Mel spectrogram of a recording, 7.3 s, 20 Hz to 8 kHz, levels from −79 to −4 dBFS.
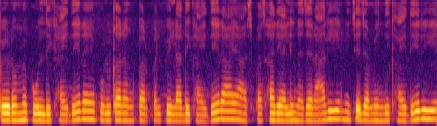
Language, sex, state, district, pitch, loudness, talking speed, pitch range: Hindi, female, Bihar, Kishanganj, 170 Hz, -17 LUFS, 230 wpm, 165-180 Hz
